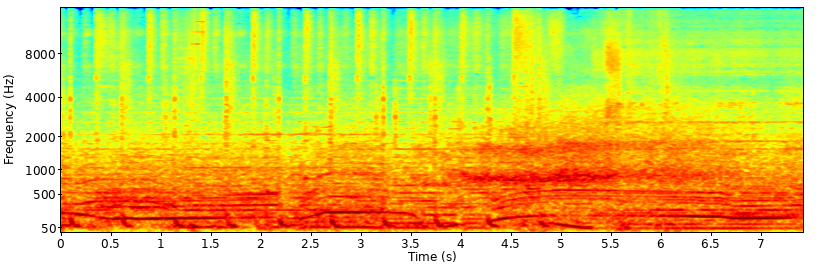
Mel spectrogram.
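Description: A car drifts in Forza Horizon 4: the engine revs up and down in sweeping pitches while the tires squeal and skid steadily throughout, with no talking.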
